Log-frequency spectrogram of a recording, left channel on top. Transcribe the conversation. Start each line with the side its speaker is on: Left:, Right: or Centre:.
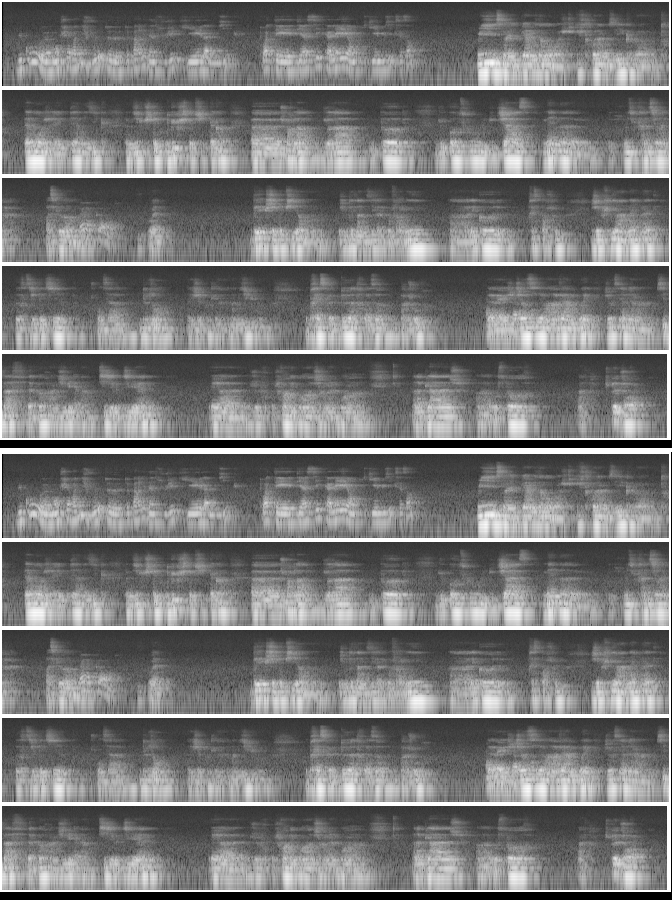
Right: Du coup, euh, mon cher ami, je voulais te, te parler d'un sujet qui est la musique. Toi, t'es, t'es assez calé en tout ce qui est musique, c'est ça?
Left: Oui, Ismaël, bien évidemment, moi je kiffe trop la musique, euh, tr- tellement j'ai écouté la musique, la musique que j'étais- depuis que j'étais petit, d'accord? Euh, je
Right: Mhm.
Left: parle là du du rap, du pop, du old school, du jazz, même euh, musique traditionnelle, frère. Parce que, euh,
Right: D'accord.
Left: ouais, Dès que j'étais petit, on- j'écoutais de la musique avec ma famille, à l'école, euh, presque partout. J'ai pris un iPad lorsque j'étais petit, euh, je pense à 12 ans, et j'écoute la, la musique en, en presque 2 à 3 heures par jour.
Right: Ah
Left: Euh,
Right: ouais,
Left: j-
Right: carrément.
Left: j'ai aussi euh, avait un, ouais, j'ai aussi avait un petit BAF, d'accord, un JB, un petit JB JBL, et euh, je, pr- je prends avec moi, je ramène avec moi à, à la plage, à- au sport. Ah, tu peux, genre,
Right: Ouais.
Left: tu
